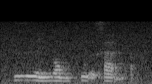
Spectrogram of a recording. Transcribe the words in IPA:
ɣ ɨ˨˩ ə̯ ɲ ɔ˧˩ m f ṵ˧˨ ə̯ x a̰˧˨ n ʔ

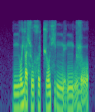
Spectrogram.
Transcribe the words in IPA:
ɲ o j ɐ ɬ u x ɵ t͡ʃ o ç i ŋ͡m ḛ ŋ͡m ṵ ɮ o̰

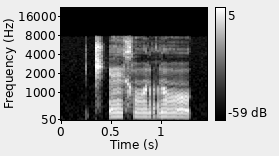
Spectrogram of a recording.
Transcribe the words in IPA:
t͡ʃʼ ɛ̃ x ɔ̃ r ɔ̃

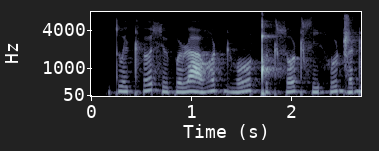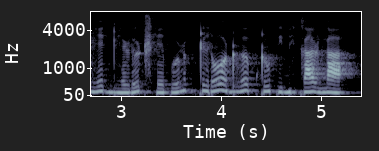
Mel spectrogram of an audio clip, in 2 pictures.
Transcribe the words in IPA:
tʷ e˨ j ʈʰ ɵ˨˥ s ʉ˨ p ɵ˨ ɭ aː˦˨ ʁʷ i˧˥˧ ʈ ɖʱ oː˨˥ ǃ ʉ˨ ʈ s oː˨˥ ʈ s i˨ h u˨˥ ɖ͡ʐ ɐ˨˥ ɖʱ e˧˥˧ ɡ ɖʱ e˨ ɭ ɾ ʉ˨˥ ʈ͡ʂʰ e˨ p u˨˥ ɳ | ʈ ɨ˦˨ ɾ oː˧˥˧ ɖʱ ɵː˧˥˧ p ʈ u˨˥ pʲ ʉ˨ bʲ ʉ˨˥ k aː˧˥˧ ɭ ŋ a˦˨

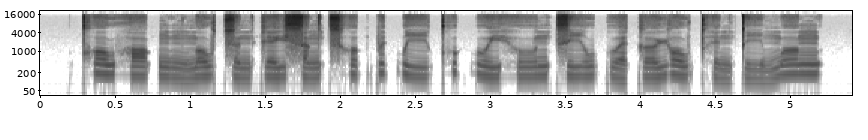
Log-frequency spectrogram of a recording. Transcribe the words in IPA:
kʰ o˧ w h ɔː˨ k̚ ŋ ʊ˨˩ ŋ n̪ o˨˧ w t͡s ɵ˨ n k e˨˧ j s ɐ˨˥ ŋ t͡sʰ ʊ˧ k̚ p ɪ˥ k̚ w iː˨ kʷʰ ɪ˥ k̚ uː˨ j h uː˨˧ n t͡s iː˨˧ w kʷ ɛː˨˩ k ɵ˨˥ ɥ o˨˥ w t̪ʰ ɪ˨˩ ŋ t̪ iː˨˩ m ʊ˥ ŋ

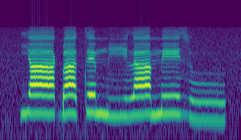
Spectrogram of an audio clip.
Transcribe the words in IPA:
j aː˦ ɡ͡b a˦ t ɛ˦ m iː˨ l aː˦ m eː˦ z uː˨

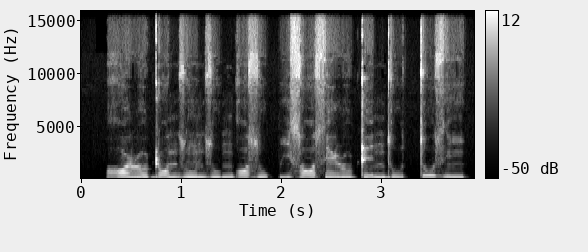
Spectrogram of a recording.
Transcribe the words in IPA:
ɣ ɔ˧ ɭ o˨ ɖ ɔ˧ n z ũ˨ n z u˨ ŋ ɡ ɔ˦ z u˨ p i˦ z ɔ˦ s ɪ˦ ɭ u˧ ʈ ɪ˨˦ n d u˧ tː o˨ z ĩ˧

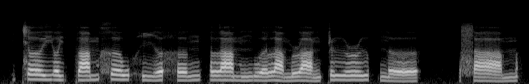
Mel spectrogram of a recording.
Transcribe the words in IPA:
c əː˧ j ə˨˩ j t̪ a˧˥ m x əː˧ w h i˨˩˦ ə̯ h ə˧˥ ŋ | l a˨˩ m ŋ u˨˩˨ ə̯ l a˨˩˨ m ɹ a˨˩˨ ŋ ʈ ɨ˧ ɹ ɨ˦˥ p̚ n əː˨˩˨ | s a˨˩˨ m

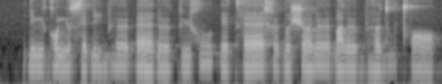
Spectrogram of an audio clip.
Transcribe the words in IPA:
ɗ i mʲ o ɡ ɔ mʲ o s e ɗ i bʱ øː ʔ ɛː ɗ øː k y x u | e t̪ʰ ɛː x ø ɓ ə ʃ œ l øː ɓ a l øː bʱ œ dʱ u t̪ʰ ɔ

